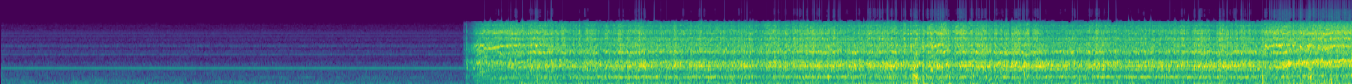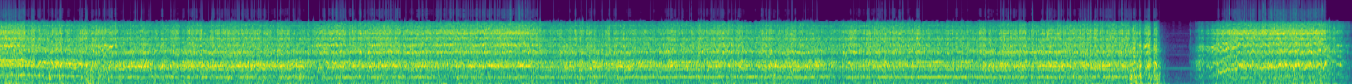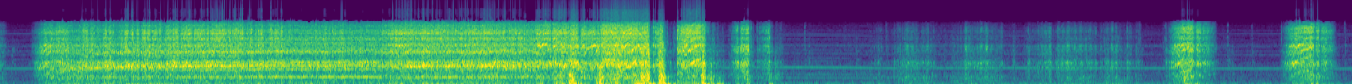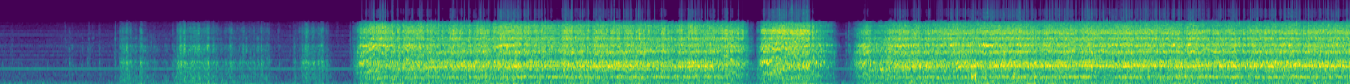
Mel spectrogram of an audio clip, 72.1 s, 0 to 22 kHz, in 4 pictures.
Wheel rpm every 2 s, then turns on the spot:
0, 0, 0, 160, 230, 230, 230, 230, 240, 260, 210, 220, 220, 230, 230, 220, 160, 160, 110, 210, 230, 240, 170, 10, 20, 20, 40, 10, 20, 90, 220, 200, 100, 210, 230, 230.
48-50 52-58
